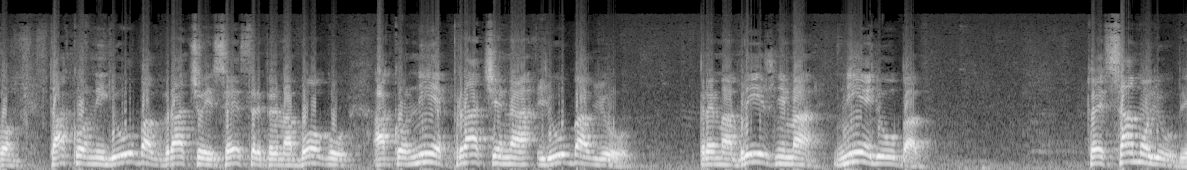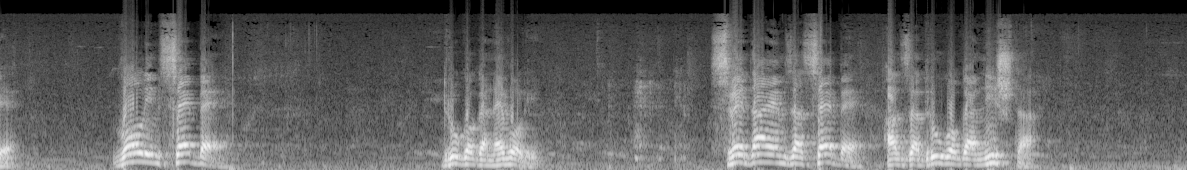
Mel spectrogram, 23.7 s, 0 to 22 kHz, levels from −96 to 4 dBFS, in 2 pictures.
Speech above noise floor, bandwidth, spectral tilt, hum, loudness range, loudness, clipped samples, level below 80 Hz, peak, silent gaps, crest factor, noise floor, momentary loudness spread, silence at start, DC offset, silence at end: 30 dB; 15.5 kHz; -6 dB/octave; none; 5 LU; -8 LUFS; 4%; -38 dBFS; 0 dBFS; none; 10 dB; -37 dBFS; 8 LU; 0 s; 0.7%; 0 s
